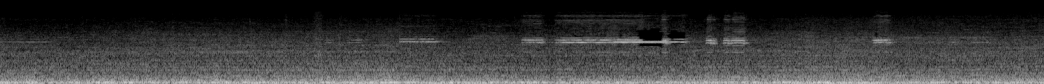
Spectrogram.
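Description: Steady low rumble of a vehicle driving through city traffic, heard from inside it, with car horns honking several times, in short beeps and a longer run of honking in the middle.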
